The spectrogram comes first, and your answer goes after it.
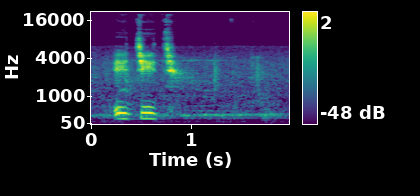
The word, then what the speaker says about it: ages: बैग्स थैले, eggs अंडे, AGES ढेर जना एज पढ़न है, तेकर सही उच्चारण है एजिज युग।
